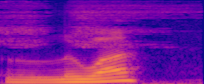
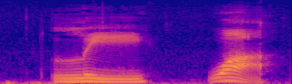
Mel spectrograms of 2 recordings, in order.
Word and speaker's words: Lewa: They won't say it, well, there's an argument as to whether or not it'll also be Loo-wuh, but Yes. primarily it's Lewa.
